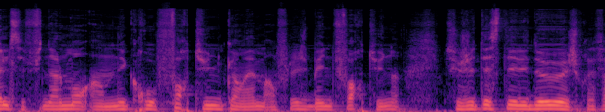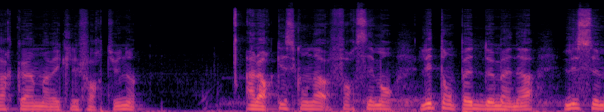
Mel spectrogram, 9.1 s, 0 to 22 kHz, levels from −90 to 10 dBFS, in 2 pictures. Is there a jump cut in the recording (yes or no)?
yes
